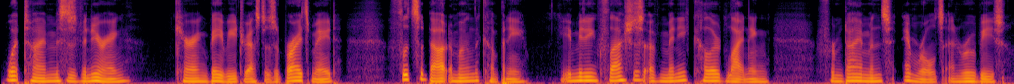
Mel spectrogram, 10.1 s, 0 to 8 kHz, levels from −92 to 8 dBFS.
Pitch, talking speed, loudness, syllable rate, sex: 110 Hz, 155 wpm, -19 LUFS, 5.8 syllables/s, male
